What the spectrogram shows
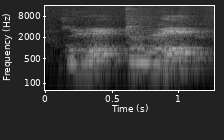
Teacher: lo sentite che è tronca la parola, cioè l'accento cade sull'ultima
